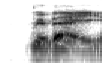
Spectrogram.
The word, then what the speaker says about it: Ribet: So when you met him, his name is Paul Ribet, or Ribet, is it? Or Ribet, yeah. – Ribet, I got the French pronunciation right there.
